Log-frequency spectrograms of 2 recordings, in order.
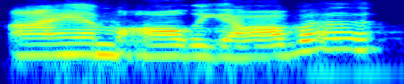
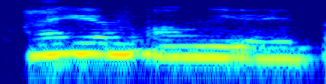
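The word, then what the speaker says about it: Iamaleava: I believe it's pronounced I am Aliaba or Alva. I am Alva.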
